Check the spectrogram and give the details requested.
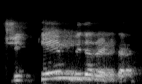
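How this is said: The stress falls on the word came. She arrived rather than left. "Now I am giving stress on the word केम।"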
